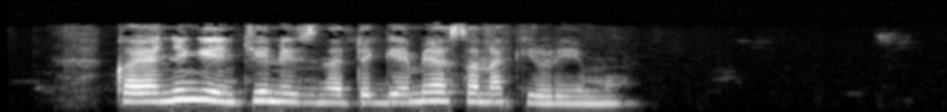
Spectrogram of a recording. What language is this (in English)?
Swahili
